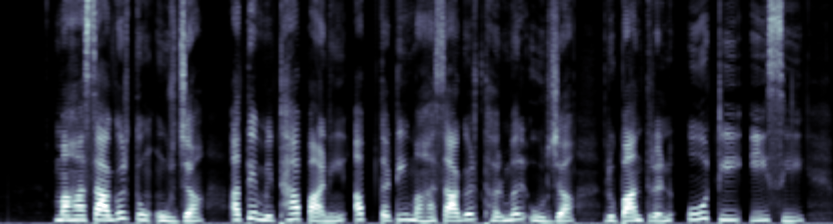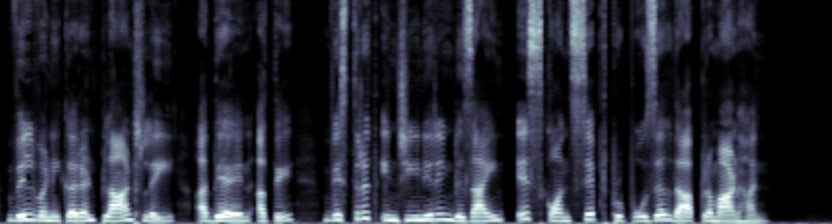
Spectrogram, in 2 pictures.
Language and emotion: Punjabi, neutral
